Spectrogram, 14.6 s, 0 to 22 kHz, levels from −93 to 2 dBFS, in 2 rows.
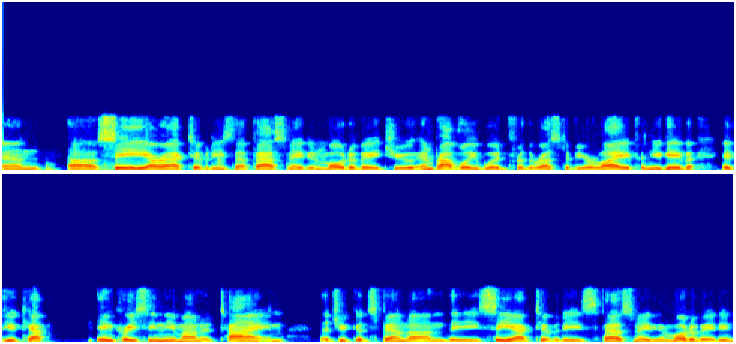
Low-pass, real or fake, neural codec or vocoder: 7.2 kHz; real; none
